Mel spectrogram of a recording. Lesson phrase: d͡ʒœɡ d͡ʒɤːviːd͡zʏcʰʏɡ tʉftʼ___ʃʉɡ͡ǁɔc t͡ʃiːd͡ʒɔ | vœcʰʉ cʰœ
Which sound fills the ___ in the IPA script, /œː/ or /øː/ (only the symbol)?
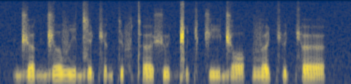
œː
